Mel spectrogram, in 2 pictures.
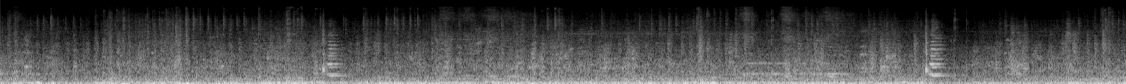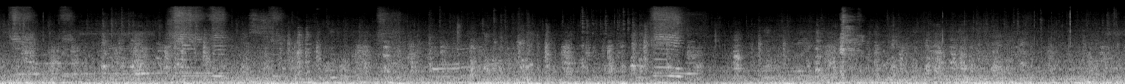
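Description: A heavy engine rumbles steadily as a vehicle drives along a road.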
